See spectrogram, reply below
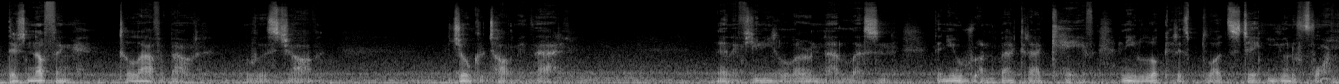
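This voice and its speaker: A man playing a grim, stubborn, ailing older masked vigilante, terse and gravelly, in an audio drama. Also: steady tone, unhurried, long pauses, background noise, exaggerated voice. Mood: bitter. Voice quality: deep gravelly growl. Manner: terse, brooding, defiant.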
